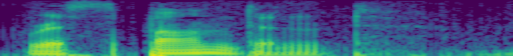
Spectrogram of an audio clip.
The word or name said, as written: Respondency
